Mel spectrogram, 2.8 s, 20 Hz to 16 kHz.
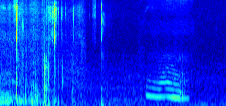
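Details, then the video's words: Elderly rescued cat named Taro, estimated 10 to 14 years old, rescued in October 2024, with almost no teeth after gum disease and long outdoor life, snoring roughly while asleep indoors: one tonal, falling, nasal snore after soft clicking rustles. "ねこのいびき 猫 いびき"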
